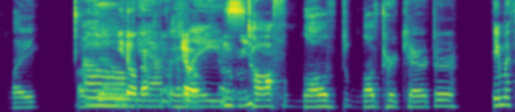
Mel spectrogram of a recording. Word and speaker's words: Toph: Oh, Toph. Rhymes with tough.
